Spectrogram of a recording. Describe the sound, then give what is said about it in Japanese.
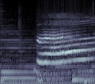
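A single drawn-out cat meow, fairly loud, begins after a short moment of low background hum and holds for most of a second before trailing off. “あやっぱりポニョですかやっぱね魚好きですもんね”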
